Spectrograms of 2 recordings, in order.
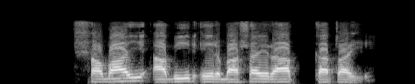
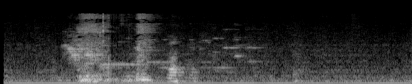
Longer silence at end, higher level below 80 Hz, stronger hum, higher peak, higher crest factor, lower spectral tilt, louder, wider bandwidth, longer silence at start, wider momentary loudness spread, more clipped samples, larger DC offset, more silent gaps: first, 0.45 s vs 0 s; second, -50 dBFS vs -34 dBFS; neither; about the same, 0 dBFS vs -2 dBFS; second, 10 dB vs 20 dB; about the same, -5.5 dB/octave vs -5 dB/octave; first, -11 LUFS vs -21 LUFS; second, 8 kHz vs 11.5 kHz; first, 0.75 s vs 0.05 s; second, 6 LU vs 18 LU; neither; neither; neither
